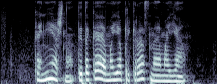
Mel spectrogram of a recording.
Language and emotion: Russian, positive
